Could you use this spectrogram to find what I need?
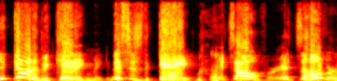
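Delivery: play-acted worked-up, animated, high swooping exclamation. Retelling own reaction on the couch to a play: retelling an animated outburst. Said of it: "Why are you getting so animated?".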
